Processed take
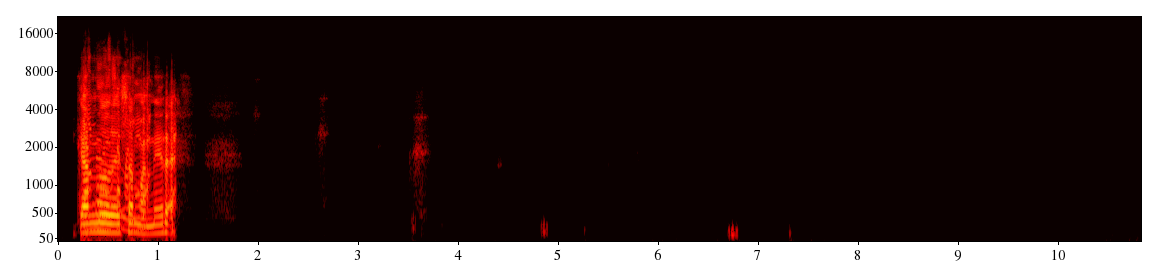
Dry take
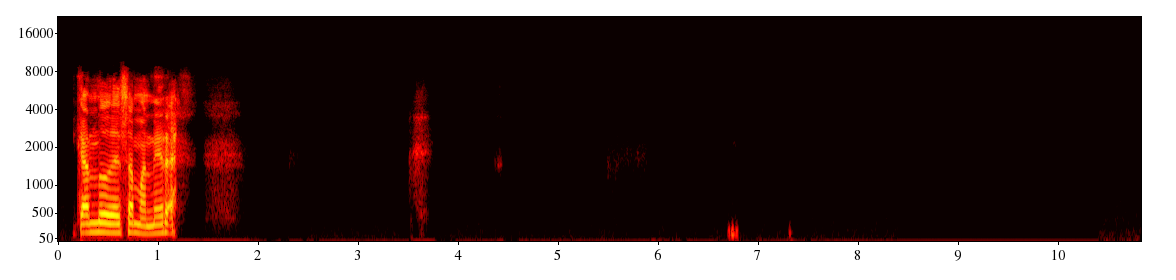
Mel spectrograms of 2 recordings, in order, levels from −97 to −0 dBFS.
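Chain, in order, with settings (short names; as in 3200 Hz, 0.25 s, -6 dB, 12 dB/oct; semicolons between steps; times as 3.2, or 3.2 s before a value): added harmonics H 3 -15 dB, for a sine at -11.5 dBFS; echoes that change speed 90 ms, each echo +6 st, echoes 2, each echo -6 dB; gain -5 dB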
